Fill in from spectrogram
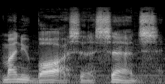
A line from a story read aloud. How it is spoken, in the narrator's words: Allison sighed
